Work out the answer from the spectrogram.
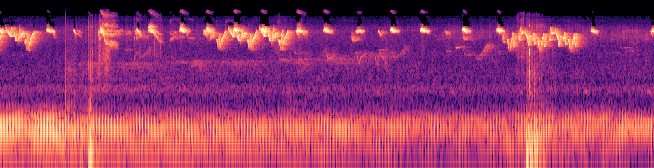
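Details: Rufous-bellied niltava at a nest in Yunnan, China, with a handsome, hard-working male: thin high-pitched chirps repeated rapidly and irregularly over a steady low hum, with a couple of sharp knocks.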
